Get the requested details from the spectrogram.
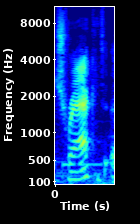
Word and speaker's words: Trakt: look up the app called Tracked. It's spelled, where is it? T-R-A-K-T.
